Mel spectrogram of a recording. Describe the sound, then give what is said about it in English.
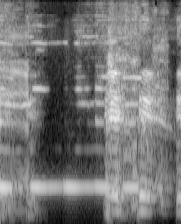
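A bell rings once with a bright, sustained chime that hangs for about a second, while people talk loudly over the end of it. “Ring that damn bell.”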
